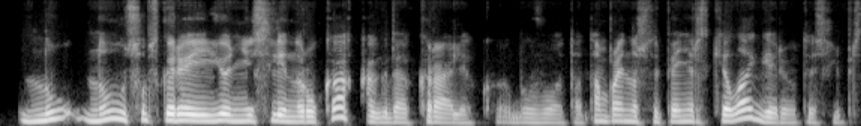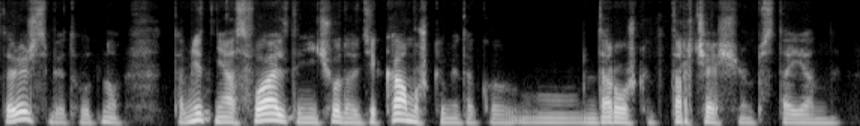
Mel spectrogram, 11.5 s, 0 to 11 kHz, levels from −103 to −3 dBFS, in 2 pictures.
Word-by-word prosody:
Ну, 160 +9 +3
ну, 190 +2 +3
собственно 175 -1 +4
говоря, 165 -1 +8
её 155 +2 +6
несли 150 +1 +2
на 135 -2 +3
руках, 225 - +2
когда 125 -2 -2
крали, 110 -6 -2
как - - -16
бы 115 -1 -7
вот, 110 -2 -9
а 105 - -10
там 145 +8 -3
понятно, 150 -2 0
что 130 - -8
это - - -30
пионерский 145 +3 -1
лагерь, 150 - +3
вот 110 -2 -12
если 115 -4 -12
представляешь 185 +7 -2
себе, 120 -4 -14
это 110 - -25
вот, 110 -2 -15
ну, 120 -5 -11 0.3
там 120 - -10
нет 170 +3 -2
ни - - -6
асфальта, 155 +2 +1
ничего, 115 +5 -5
там 115 - -8
эти 105 - -8
камушками 140 -10 -1
такое, 105 0 -16
м, 115 +1 -14
дорожка, 120 -1 -4
торчащими 125 -4 -6
постоянно. 105 -2 -11
130 Hz, 210 wpm, -23 LUFS, 115-155 Hz, 0.3 s, говоря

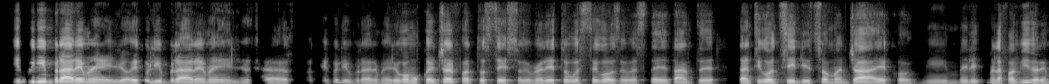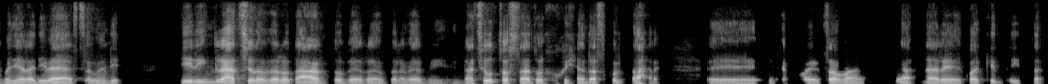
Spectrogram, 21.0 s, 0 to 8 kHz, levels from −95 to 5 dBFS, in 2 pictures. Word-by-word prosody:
Equilibrare 125 -1 +8
meglio 90 -3 +1
equilibrare 105 -1 +3
meglio, 85 -3 -4
certo, 85 -1 -6
equilibrare 90 -3 -6
meglio. 85 +3 -2
Comunque 135 +7 +3
già 125 - +4
il 125 - +5
fatto - - -2
stesso 80 - -2
che 85 - -3
m'hai 90 +1 -2
detto 105 +1 0
queste 105 0 -2
cose, 100 - 0
queste 90 +2 -2
tante 95 0 -3
tanti 105 0 -1
consigli, 110 -1 +2
insomma 90 0 -2
già 120 +2 +4
ecco 85 -3 -4
mi 95 0 -10
me 95 +2 -7
le 95 +1 -5
me 100 - -5
la 100 - +2
fa 95 0 0
vivere 105 -3 +1
in 80 - -14
maniera 90 -1 -1
diversa, 85 -2 +1
quindi 85 0 -7 0.6
ti 110 0 -1
ringrazio 105 +6 +2
davvero 90 -1 +1
tanto 95 -4 +1
per 75 -1 -5
per - - -8
avermi 75 -1 -8
innanzitutto 90 - -2
stato - - -1
stato - - -22
qui - - -9
ad - - -3
ascoltare - - -4 0.4
ehm, 75 -1 -5
e - - -16
poi 80 -1 -3
insomma 85 0 -1 0.3
da 95 -1 -4
dare 85 -2 -1
qualche 80 -2 -5
dritta. 75 +1 -11
90 Hz, 160 wpm, -25 LUFS, 85-105 Hz, 0.6 s, Equilibrare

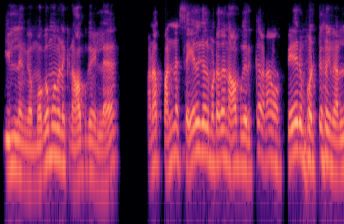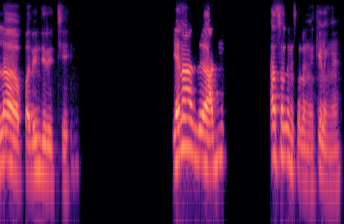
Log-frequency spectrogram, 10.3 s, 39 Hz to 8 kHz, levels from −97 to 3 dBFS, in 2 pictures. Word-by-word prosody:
இல்லங்க. 140 -6 -3
மொகமும் 190 +10 +1
எனக்கு 160 -7 -4
ஞாபகம் 130 +2 0
இல்ல. 110 - -3 0.6
ஆனா, 160 - 0
பண்ண 160 +8 +1
செயல்கள் 210 0 +2
மட்டும் 175 +2 +2
தான் 185 - 0
ஞாபகம் 155 0 +1
இருக்கு. 150 +9 -8
ஆனா 175 +1 -4
அவன் 155 -3 -5
பேர் 215 +2 +5
மட்டும் 175 +3 +2
எனக்கு 165 -7 +1
நல்லா 160 +5 +1 0.3
பதிஞ்சுருச்சு. 125 -5 -4 1.6
ஏன்னா, 245 - +6
அது 185 -3 -4 1.1
ஆ - - +6
சொல்லுங்க, 190 -6 -3
சொல்லுங்க. 120 -4 -8
கேளுங்க. 110 -7 -7
155 Hz, 145 wpm, -22 LUFS, 130-185 Hz, 1.6 s, ஏன்னா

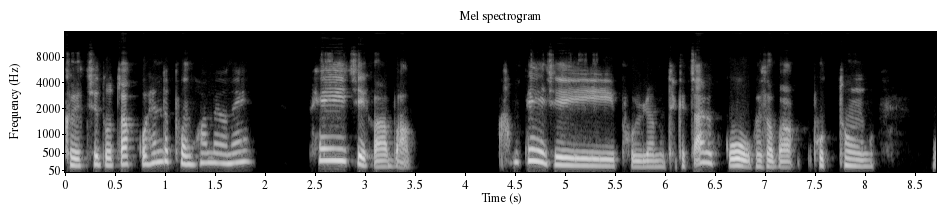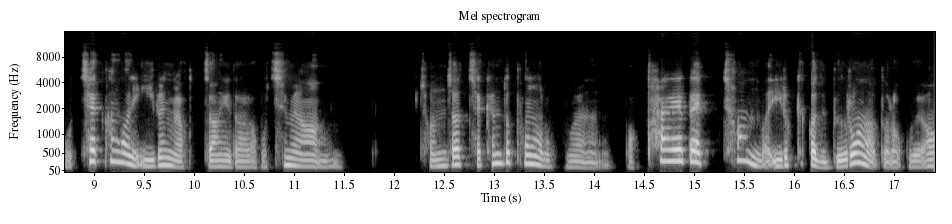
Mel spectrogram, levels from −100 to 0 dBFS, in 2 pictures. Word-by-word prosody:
글씨도 185 +1 +1
작고 215 +1 +1
핸드폰 255 -4 +1
화면에 255 +2 -2 0.7
페이지가 305 - +3
막 165 - -5 0.9
1 - - -15
페이지 185 - +3
보려면 150 0 -4
되게 - - -8
짧고 180 -11 +3
그래서 155 0 -1
막 145 -1 -2 0.2
보통 170 -2 -3 0.6
뭐 - - -8
책 295 +2 +2
1 285 -1 +1
권이 235 -7 +3
200 190 +4 0
몇 145 -3 -3 0.2
장이다 155 -1 -3
라고 145 - -10
치면 160 -6 -4 0.8
전자책 180 +4 -2
핸드폰으로 235 -9 0
보면은 145 -3 -8 0.3
막 - - -12
800 295 -3 +4
1,000 285 - -2
막 - - -2
이렇게까지 175 -3 +1
늘어나더라고요. 170 -4 0
190 Hz, 240 characters per minute, -24 LUFS, 160-255 Hz, 0.9 s, 800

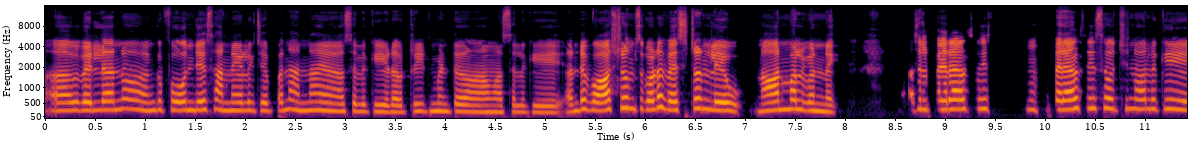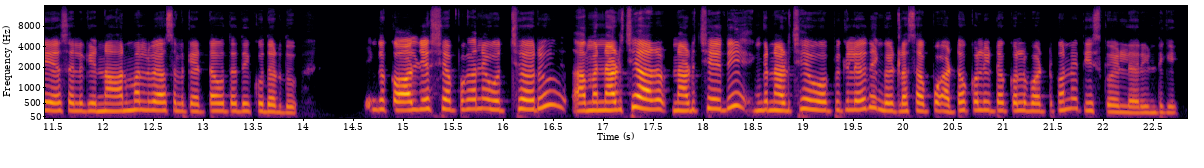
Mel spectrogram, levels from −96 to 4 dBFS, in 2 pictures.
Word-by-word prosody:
ఆహ్, 255 +1 +1
వెళ్ళాను. 280 +3 +1 0.2
ఇంక 275 +2 -5
ఫోన్ 275 0 +1
చేసి 285 +2 0
అన్నయ్యోళ్ళకి 260 -1 -3
చెప్పాను. 260 +4 -5
అన్నా 265 +1 -3 0.3
అసలికి 230 -2 -7
ఈడ 215 0 0
ట్రీట్మెంట్ 235 0 -4 0.2
ఆవ 215 0 -3
అసలకి 210 -1 -7 0.3
అంటే 280 +6 +1
వాష్‌రూమ్స్ 315 +4 +5
గూడా 365 +5 +5
వెస్ట్‌రన్ 310 +3 +2
లేవు. 260 -2 +4 0.3
నార్మల్‌‌వున్నాయి. 260 -6 +2 0.7
అసలు 305 -5 -3
పారాలిసిస్ 305 +2 +3 0.3
హ్మ్. 285 -3 -9 0.2
పారాలిసిస్ 320 +3 +3
వచ్చినోళ్ళకి 310 0 -4 0.3
అసలికి 250 -1 -4 0.2
నార్మల్‌వి 270 +3 -1
అసలకి 245 -2 -7
ఎట్టా 215 +4 -3
అవుతది? 245 0 -3
కుదరదు. 210 -5 -3 0.8
ఇంగ 295 +1 -4
కాల్ 270 +1 +7
చేసి 315 0 0
చెప్పగానే 305 +2 -1
వచ్చారు. 300 +5 +1 0.4
ఆమె 265 +1 +2
నడిచే 275 +7 +5
అర్ 305 0 +5 0.2
నడిచేది 310 +7 0 0.2
ఇంక. 270 +2 -3
నడిచే 260 +5 +1
ఓపిక 270 +1 -4
లేదు 305 +4 +1
ఇంక 275 -5 -3
ఇట్లా 240 +1 -2
సపో 245 +1 0
అటొకళ్ళు 275 +4 -3
ఇటొకళ్ళు 260 0 -3
పట్టుకొని 245 +7 -4
తీసుకెళ్లారింటికి. 195 -4 -6
265 Hz, 130 wpm, -23 LUFS, 245-300 Hz, 0.8 s, కాల్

